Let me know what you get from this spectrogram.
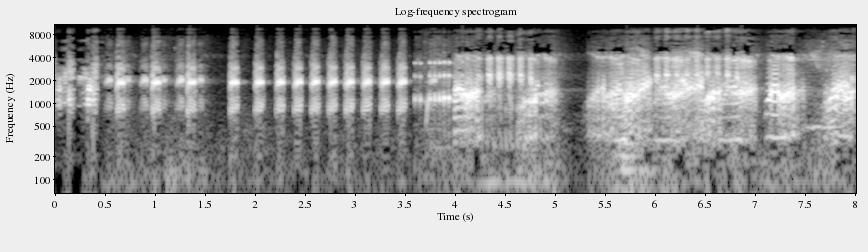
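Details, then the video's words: Frog croaking: a row of short, evenly spaced, buzzy pulses about five per second, then overlapping denser calls forming a noisy chorus. "Suara Katak"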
